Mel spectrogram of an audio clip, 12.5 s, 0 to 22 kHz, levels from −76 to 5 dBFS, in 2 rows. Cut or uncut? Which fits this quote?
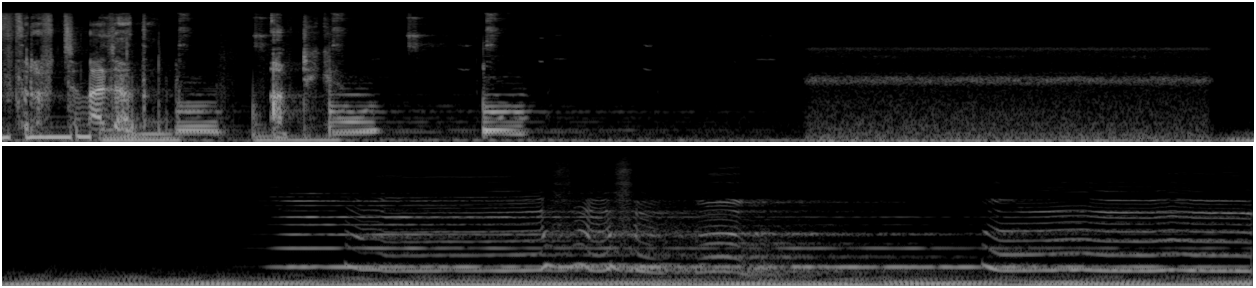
uncut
